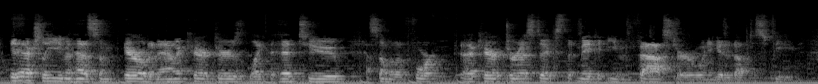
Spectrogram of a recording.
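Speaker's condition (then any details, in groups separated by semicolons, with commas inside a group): No condition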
